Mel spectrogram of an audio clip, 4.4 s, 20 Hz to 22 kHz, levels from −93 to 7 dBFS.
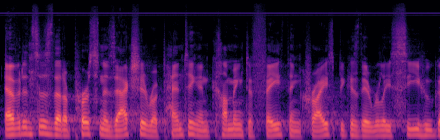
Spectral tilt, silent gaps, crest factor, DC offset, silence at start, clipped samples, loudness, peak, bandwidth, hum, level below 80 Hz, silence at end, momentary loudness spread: -6 dB/octave; none; 22 dB; under 0.1%; 0.05 s; under 0.1%; -30 LUFS; -6 dBFS; 18 kHz; none; -76 dBFS; 0 s; 5 LU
